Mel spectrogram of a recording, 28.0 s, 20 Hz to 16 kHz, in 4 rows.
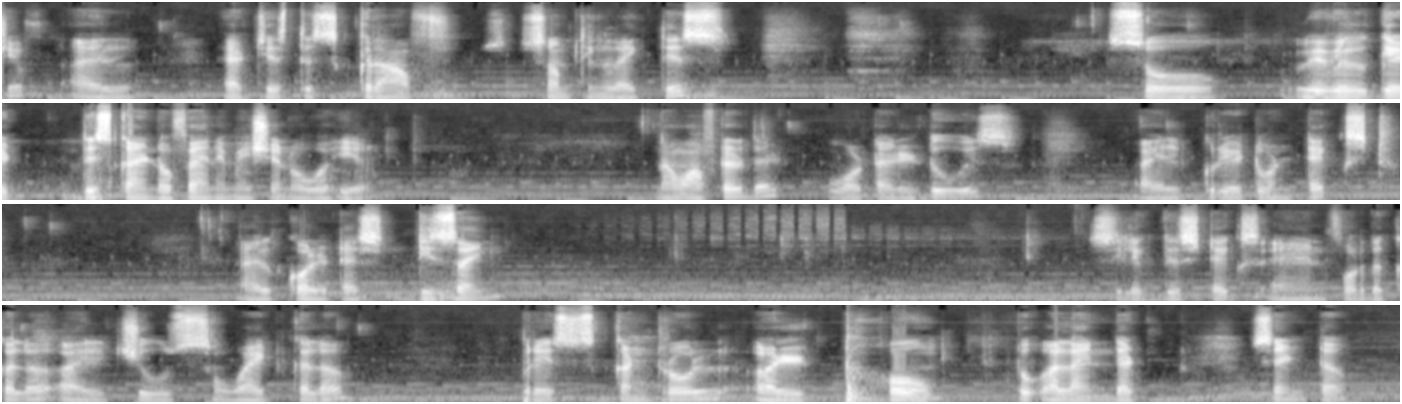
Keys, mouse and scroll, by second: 1.6-5.9 drag, 5.9 space, 8.7 space, 10.0 j, 10.6 click, 15.1-18.2 typing, 18.9 ctrl+a, 20.8 click, 25.5 ctrl+alt+Home.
